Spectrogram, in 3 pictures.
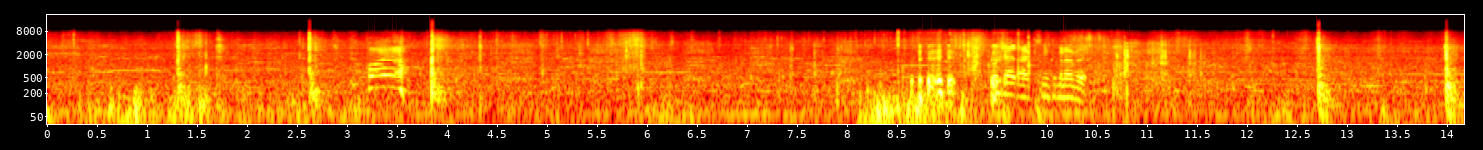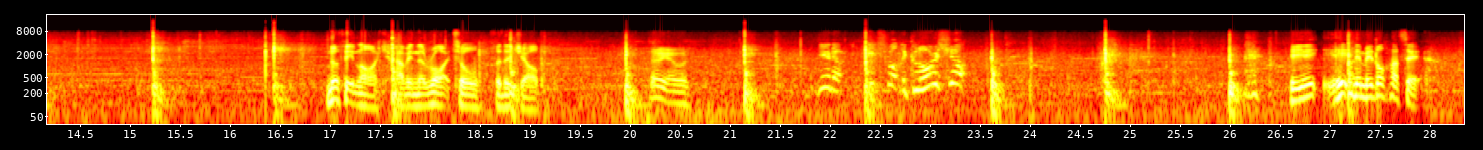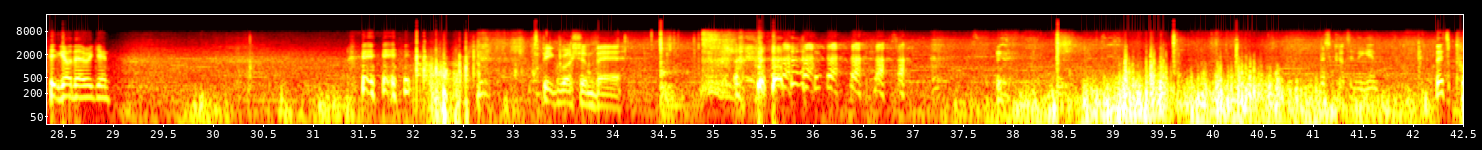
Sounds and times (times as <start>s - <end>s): Chop: 2.6s - 2.8s, 3.8s - 4.1s, 12.7s - 12.9s, 14.0s - 14.2s, 15.2s - 15.5s, 16.3s - 16.8s, 21.1s - 21.4s, 24.7s - 25.0s, 26.0s - 26.2s, 34.4s - 35.2s, 38.4s - 38.7s.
